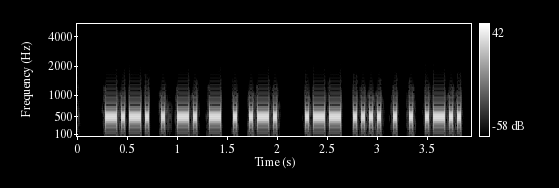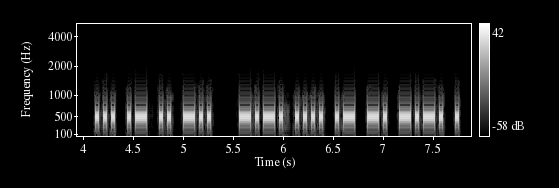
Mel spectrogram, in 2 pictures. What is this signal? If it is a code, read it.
Morse code, heard as a keyed tone, about 30 wpm, 500 Hz. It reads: CENTER WHEEL SAID CHANCE
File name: 632 Words 30WPM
